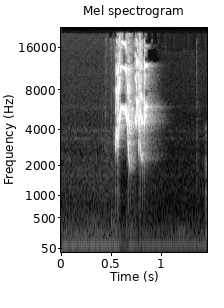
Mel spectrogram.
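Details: A pet Lilian's lovebird (Agapornis lilianae) gives one sharp, scratchy, high chirp under half a second, then goes quiet over a faint low hum; this bird is known to imitate its owner's sneeze.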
